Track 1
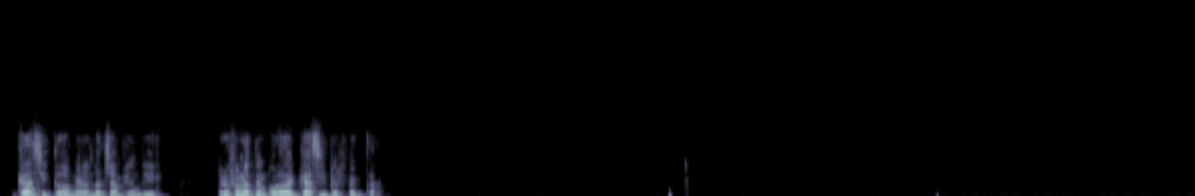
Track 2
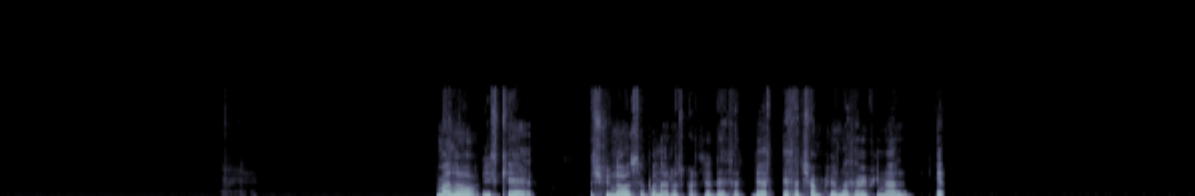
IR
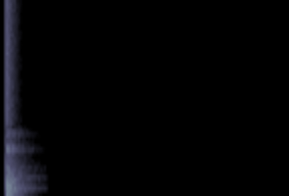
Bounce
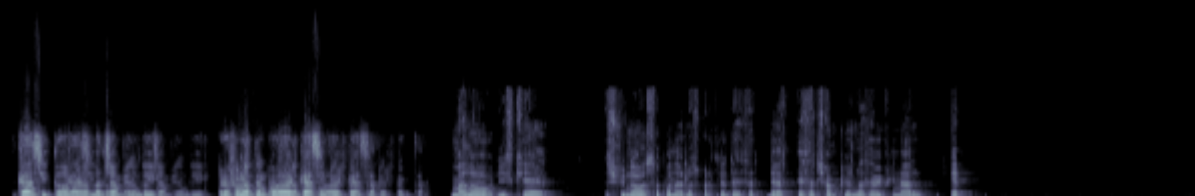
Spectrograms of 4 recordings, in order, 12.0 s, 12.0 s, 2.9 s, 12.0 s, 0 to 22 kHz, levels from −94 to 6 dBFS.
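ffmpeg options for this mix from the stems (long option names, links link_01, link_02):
-filter_complex "[0:a]adynamicequalizer=threshold=0.00158:dfrequency=5100:dqfactor=0.87:tfrequency=5100:tqfactor=0.87:attack=5:release=100:ratio=0.375:range=3:mode=cutabove:tftype=bell,volume=-3dB,asplit=2[link_01][link_02];[link_02]volume=-10.5dB[link_03];[1:a]acontrast=77,adelay=150,volume=-17.5dB,asplit=2[link_04][link_05];[link_05]volume=-18dB[link_06];[2:a]atrim=start_sample=2205[link_07];[link_06][link_07]afir=irnorm=-1:irlink=0[link_08];[link_03]aecho=0:1:480:1[link_09];[link_01][link_04][link_08][link_09]amix=inputs=4:normalize=0,highshelf=frequency=2800:gain=12,asoftclip=type=tanh:threshold=-22.5dB"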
